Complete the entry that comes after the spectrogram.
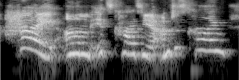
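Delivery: high, bright-faced phone hello; a pregnant woman calling her agent, faking cheer; mock chirpy phone greeting. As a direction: act casual and cheerful on the phone. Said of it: "I was just like".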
